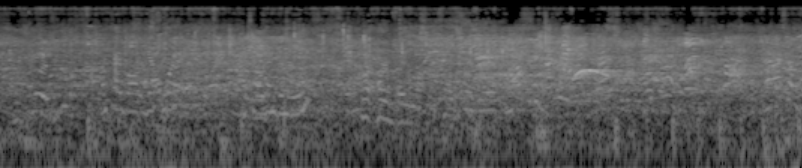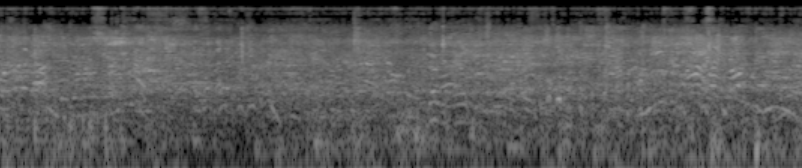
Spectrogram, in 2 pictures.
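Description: A crowd of many voices chatters in a large echoing hall.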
